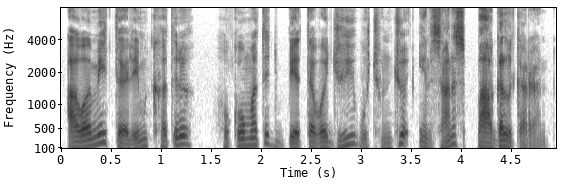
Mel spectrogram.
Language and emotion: Kashmiri, angry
